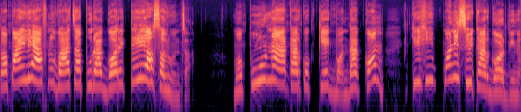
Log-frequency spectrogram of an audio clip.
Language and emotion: Nepali, angry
